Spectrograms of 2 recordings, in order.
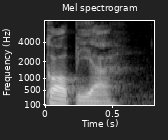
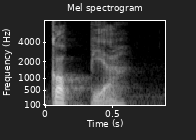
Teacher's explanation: from a linguistic perspective, it's like there is a little pause, and I wonder if it would be considered a glottal stop. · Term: double consonant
